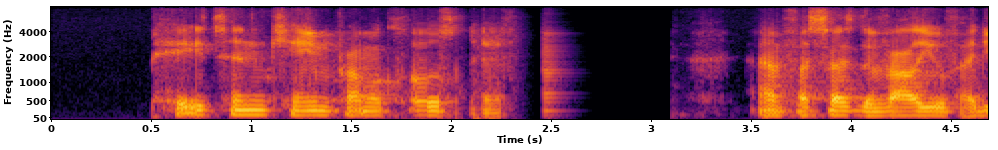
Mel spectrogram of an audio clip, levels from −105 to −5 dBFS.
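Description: Starting at 1.76 s, right after "came from a", packets were lost again and again until 2.47 s: seven gaps, the longest 143 ms. Each hole was patched by stretching the preceding sound, so about half of that stretch is concealment, heard as repeated packet loss with a choppy, robotic quality and pieces missing.

From 2.47 s to 3.12 s the stream likely stopped arriving altogether, a long network dropout. The last sound is carried on briefly as a fading buzz or hiss, then about 0.48 s of silence follows before the audio resumes, with that portion gone. Throughout, nothing reaches above 8 kHz, which fits a G.722 call codec at 64 kbps.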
